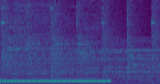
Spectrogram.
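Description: A steady electronic phone ring tone from the video game Pokemon Shield sounds loudly for about a second, then cuts off, leaving faint low background music.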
